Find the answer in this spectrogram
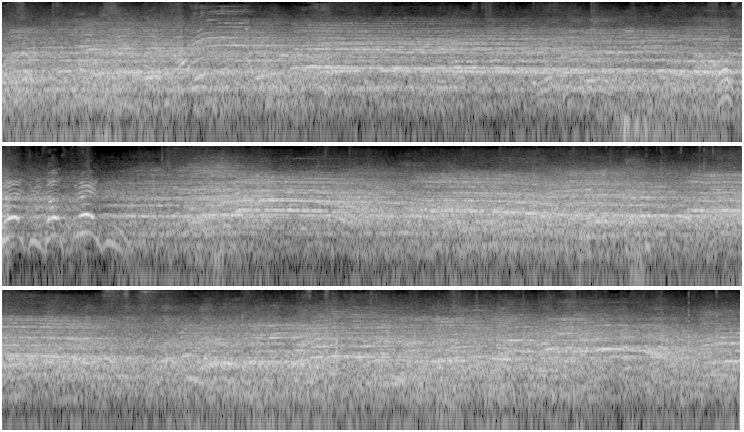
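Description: Overlapping voices of spectators and coaches talking and shouting in a large gymnasium hall around a jiu-jitsu match, with a few short, loud shouts about a third of the way in.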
